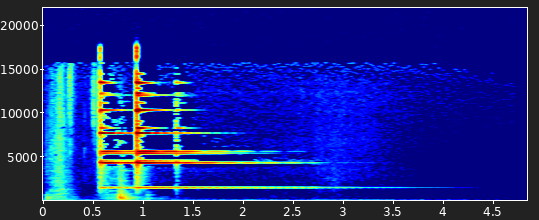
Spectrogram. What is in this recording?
Doorbell Pull pull back Store Bell 01
Old fashioned doorbell pulled with lever, recorded in old house from 1890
